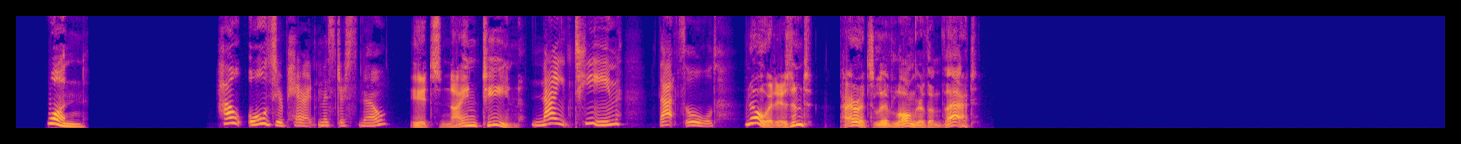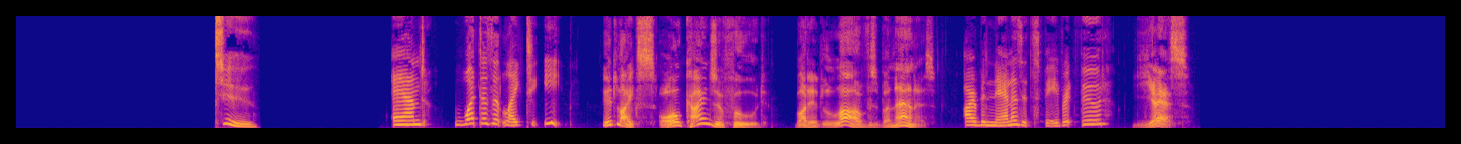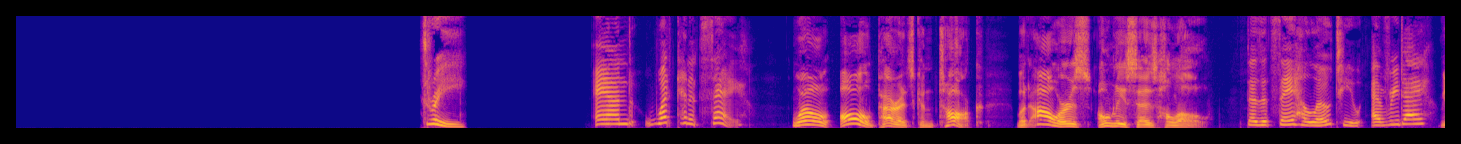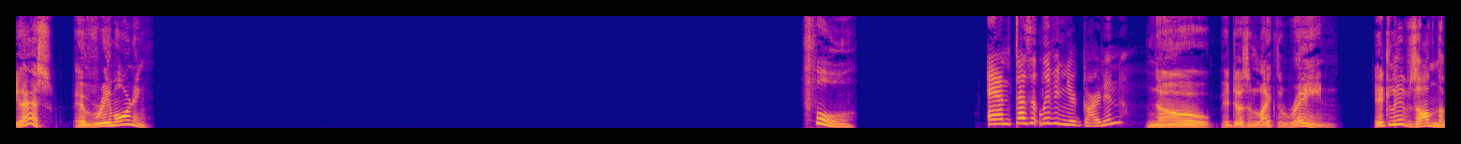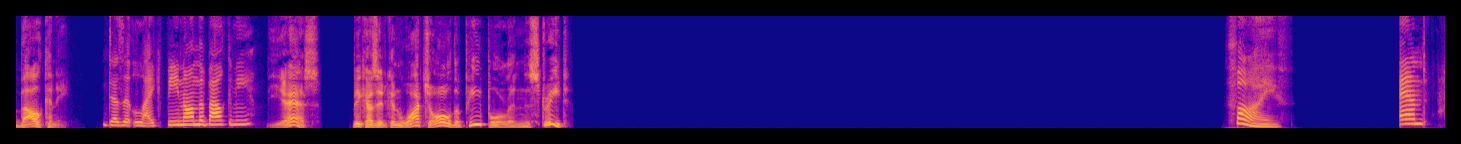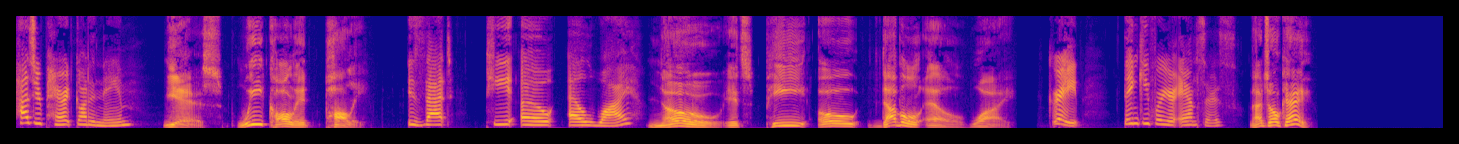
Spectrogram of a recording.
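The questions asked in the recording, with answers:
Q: How old's your parrot, Mr.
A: 19

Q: And what does it like to eat?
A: bananas

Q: And what can it say?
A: hello

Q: And does it live in your garden?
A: No, on the balcony

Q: And has your parrot got a name?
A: Polly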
